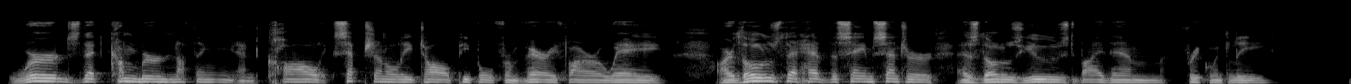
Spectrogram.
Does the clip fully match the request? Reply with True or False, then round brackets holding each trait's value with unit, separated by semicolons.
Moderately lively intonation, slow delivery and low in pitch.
True (3.5 semitones; 115 wpm; 110 Hz)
